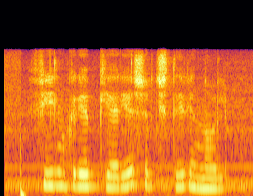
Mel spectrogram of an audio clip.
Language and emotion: Russian, neutral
